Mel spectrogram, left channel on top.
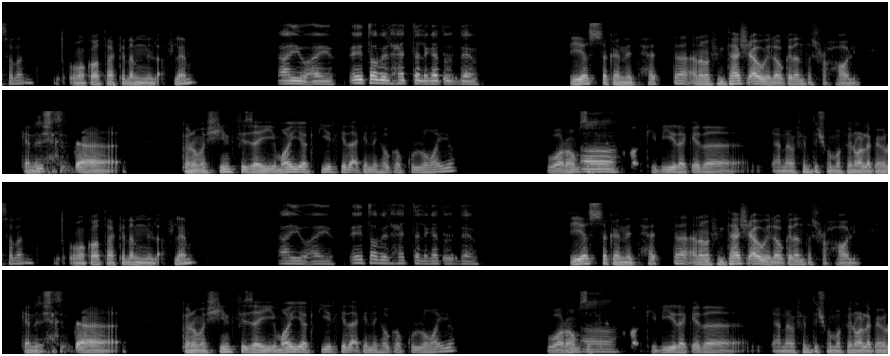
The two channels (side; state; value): both; normal; correlation 0.73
